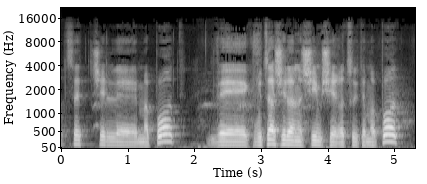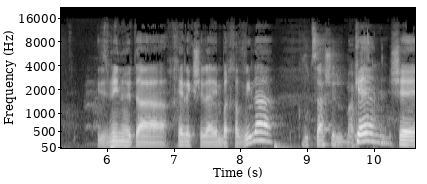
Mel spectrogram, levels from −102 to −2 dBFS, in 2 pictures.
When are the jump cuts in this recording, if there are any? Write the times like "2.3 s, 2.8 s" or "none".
9.7 s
